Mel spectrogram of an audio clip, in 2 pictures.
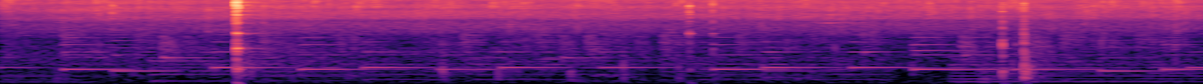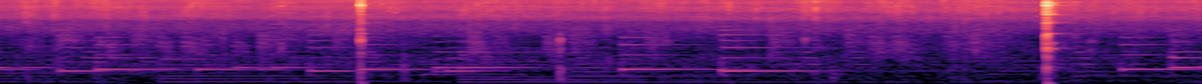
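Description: A metal spoon stirring minced meat and chopped vegetables in a glass bowl, with a few sharp clinks against the glass. Soft background music with a slow melody runs underneath, along with a faint steady sizzle from a frying pan on the stove.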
